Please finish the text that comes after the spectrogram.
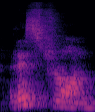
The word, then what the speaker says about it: restaurant: the next one restaurant it is not restaurant it is restaurant and what does that mean a place where food is prepared and served to customers this is known to us right but it is known to us in a different world we say restaurant isn't it don't we do this it is actually restaurant restaurant that is the correct pronunciation the next one is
